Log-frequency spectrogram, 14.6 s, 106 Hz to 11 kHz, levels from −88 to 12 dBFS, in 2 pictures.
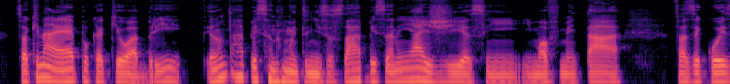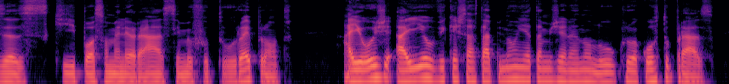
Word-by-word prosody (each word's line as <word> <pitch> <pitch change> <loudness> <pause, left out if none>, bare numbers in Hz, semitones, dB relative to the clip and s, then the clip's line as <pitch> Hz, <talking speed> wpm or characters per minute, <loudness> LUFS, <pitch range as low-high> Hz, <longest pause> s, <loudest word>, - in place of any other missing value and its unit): Só 110 - +3
que - - -2
na 145 -5 +5
época 115 -3 +2
que 100 +2 -4
eu 95 -2 +6
abri, 95 +9 -1 0.2
eu 115 - +1
não 135 - +2
estava 160 -1 -2
pensando 135 -5 0
muito 105 -2 +1
nisso. 95 -1 0
Eu - - -3
só 95 - -8
estava 120 +1 +1
pensando 110 -1 -1
em 125 +2 -1
agir, 100 -6 +1
assim, 90 -1 -3
em 90 -1 -7
movimentar, 95 +1 0 0.5
fazer 95 +1 +1
coisas 95 -2 +1
que 95 -1 -4
possam 95 0 0
melhorar, 90 0 +1
assim, 90 0 -6
meu 90 0 -1
futuro, 95 +3 -5
aí 125 - +4
pronto. 85 -9 -6 0.5
Aí 120 +1 +6
hoje 150 +5 +3
aí 120 +4 +5
eu 150 -1 +4
vi 130 0 -4
que 135 - -5
a - - -1
startup 125 -2 -1
não 130 +2 -1
ia 135 -1 0
estar 130 -1 -4
me 120 0 -4
gerando 115 -1 -2
lucro 105 +2 -2
a - - -3
curto 120 +5 -2
prazo. 85 - -1
100 Hz, 200 wpm, -24 LUFS, 95-120 Hz, 0.5 s, eu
